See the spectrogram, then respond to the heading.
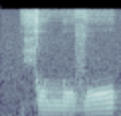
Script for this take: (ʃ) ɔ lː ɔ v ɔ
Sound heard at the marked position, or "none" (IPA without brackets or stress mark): ç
